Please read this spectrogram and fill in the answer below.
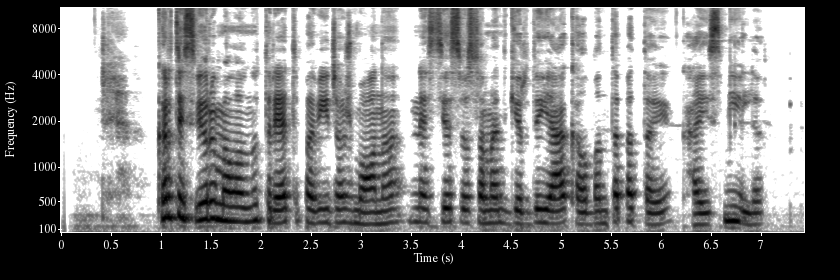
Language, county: Lithuanian, Vilnius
